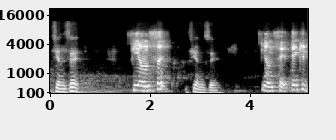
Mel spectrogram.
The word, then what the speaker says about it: fiancé: Oh, yes, just put a stress in the E. Fiancé.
